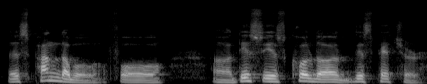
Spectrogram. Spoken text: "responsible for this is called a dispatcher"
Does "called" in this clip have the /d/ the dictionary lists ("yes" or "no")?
yes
